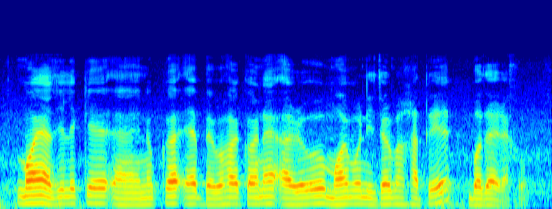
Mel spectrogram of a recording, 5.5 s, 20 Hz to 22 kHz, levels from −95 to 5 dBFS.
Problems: none marked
